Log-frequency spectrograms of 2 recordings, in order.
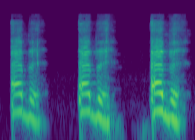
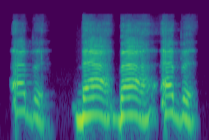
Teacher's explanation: इसमें जो क्लोजिंग है वो strong upper and lower lips की जो क्लोजिंग है उसमें एक स्ट्रेंथ है। ब जो है उसमें एक स्ट्रेंथ है। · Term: हर्फ ब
